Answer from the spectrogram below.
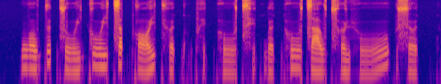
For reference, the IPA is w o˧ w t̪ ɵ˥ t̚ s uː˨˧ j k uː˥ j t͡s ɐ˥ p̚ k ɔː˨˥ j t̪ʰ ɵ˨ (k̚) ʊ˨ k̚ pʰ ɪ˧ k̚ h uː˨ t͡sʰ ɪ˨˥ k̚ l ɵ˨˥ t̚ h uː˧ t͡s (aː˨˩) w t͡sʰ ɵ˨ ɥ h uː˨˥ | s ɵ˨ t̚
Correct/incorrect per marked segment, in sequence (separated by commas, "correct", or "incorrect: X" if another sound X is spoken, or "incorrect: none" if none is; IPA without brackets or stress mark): incorrect: t̚, incorrect: aː˨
